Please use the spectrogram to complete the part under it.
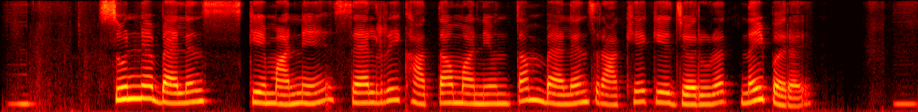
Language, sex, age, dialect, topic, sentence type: Chhattisgarhi, female, 18-24, Eastern, banking, statement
